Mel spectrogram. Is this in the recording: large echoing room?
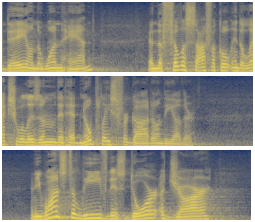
yes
